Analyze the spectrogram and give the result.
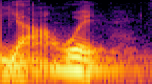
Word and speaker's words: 亚伟: 但其实希伯来原文是不能发音的四个子音 YHWH，但是加上母音的时候就叫亚伟，神的名其实就是亚伟，亚伟，亚伟。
